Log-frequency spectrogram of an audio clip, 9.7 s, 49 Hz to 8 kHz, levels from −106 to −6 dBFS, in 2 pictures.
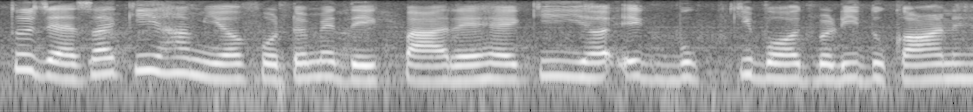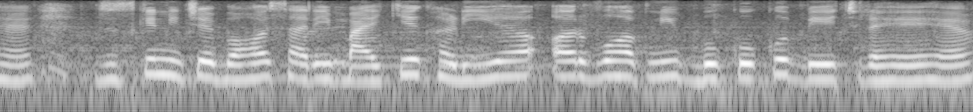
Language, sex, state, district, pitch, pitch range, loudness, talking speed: Hindi, female, Uttar Pradesh, Jyotiba Phule Nagar, 225 Hz, 215-250 Hz, -17 LUFS, 215 wpm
